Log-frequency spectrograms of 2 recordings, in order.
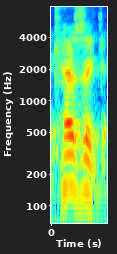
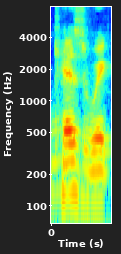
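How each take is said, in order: First: The W in the middle is silent. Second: The W in the middle is pronounced. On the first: The speaker calls it right. "which is correct" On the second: The speaker calls it wrong. "is not the way you say it"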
